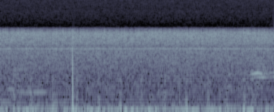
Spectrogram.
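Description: A single sharp click about half a second in, over a steady low rumble of background noise.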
